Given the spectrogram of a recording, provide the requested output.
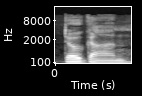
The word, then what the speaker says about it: Dogon: I had learned some time ago that he was investigating the symbolism of ancient languages, particularly the Dogon, or Dogon, as some pronounce it, in, I guess it's Eastern Africa towards Timbuktu.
